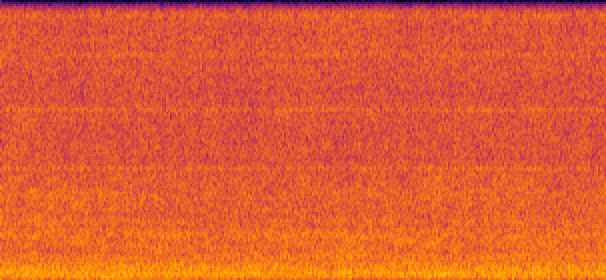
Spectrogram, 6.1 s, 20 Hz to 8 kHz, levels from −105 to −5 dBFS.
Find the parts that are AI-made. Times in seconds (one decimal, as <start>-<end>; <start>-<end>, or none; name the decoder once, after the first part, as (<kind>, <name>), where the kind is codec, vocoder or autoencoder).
0.0-1.2 (codec, SNAC); 1.9-6.1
